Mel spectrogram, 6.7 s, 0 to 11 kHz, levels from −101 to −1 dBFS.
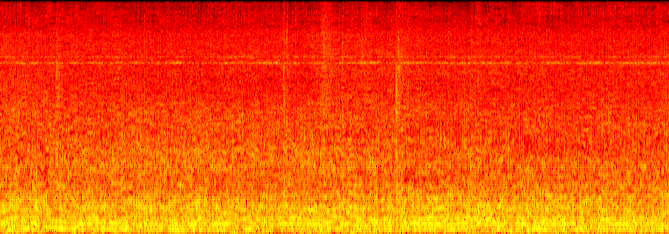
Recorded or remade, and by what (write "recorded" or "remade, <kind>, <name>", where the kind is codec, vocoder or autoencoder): remade, vocoder, Vocos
